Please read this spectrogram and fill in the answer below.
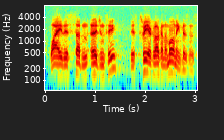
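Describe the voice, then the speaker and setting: A man playing a fast, blustering rich businessman. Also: medium pitch, expressive, highs cut off, natural voice. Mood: officious, wary. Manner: blustering, stammering when flustered, officious. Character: indignant, self-important wealthy businessman, male, brusque. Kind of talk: 1950s radio drama acting. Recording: noisy old radio recording.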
